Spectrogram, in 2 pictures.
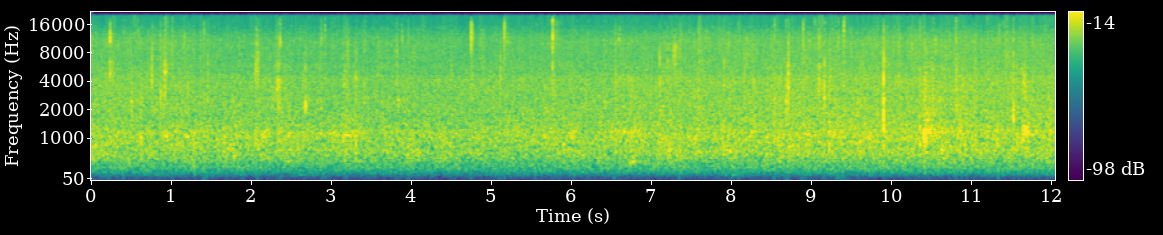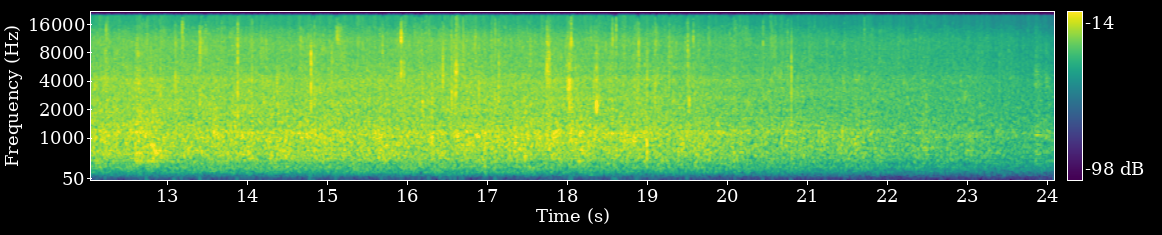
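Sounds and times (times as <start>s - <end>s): light rain falling: 0.0s - 24.0s.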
